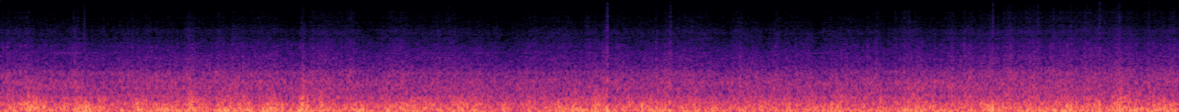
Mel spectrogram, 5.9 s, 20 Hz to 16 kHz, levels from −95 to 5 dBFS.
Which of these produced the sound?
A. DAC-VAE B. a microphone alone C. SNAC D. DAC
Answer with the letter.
B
